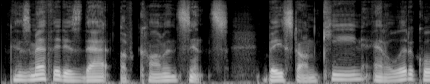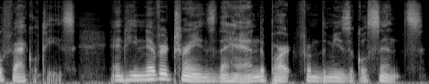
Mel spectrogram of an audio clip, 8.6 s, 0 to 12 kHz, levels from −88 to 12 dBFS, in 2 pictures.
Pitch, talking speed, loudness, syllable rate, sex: 105 Hz, 160 wpm, -18 LUFS, 5.0 syllables/s, male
